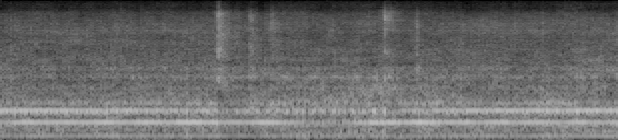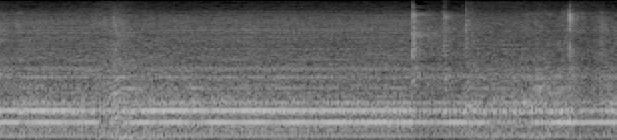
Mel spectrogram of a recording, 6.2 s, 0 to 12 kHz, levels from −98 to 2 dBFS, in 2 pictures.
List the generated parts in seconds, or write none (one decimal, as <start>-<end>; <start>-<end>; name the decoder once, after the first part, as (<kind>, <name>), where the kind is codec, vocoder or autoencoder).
0.0-3.2 (codec, HILCodec); 5.7-6.2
